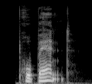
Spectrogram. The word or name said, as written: proband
